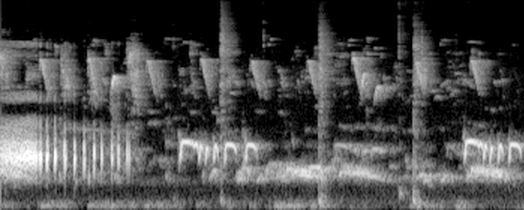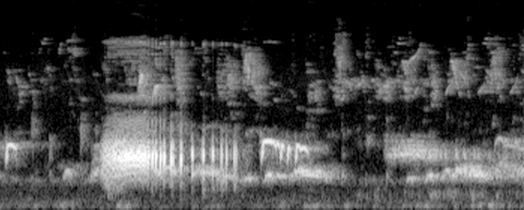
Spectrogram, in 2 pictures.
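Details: Zebra dove used as a decoy, giving long calls: a loud burring roll followed by stuttering coo notes, the sequence heard twice, amid scattered chirps of other birds.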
